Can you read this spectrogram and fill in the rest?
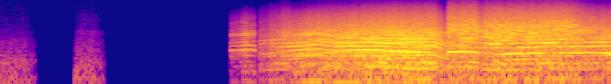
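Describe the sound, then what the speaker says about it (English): A race car in a sim racing game roars in after a quiet stretch, its engine note loud and sustained with shifting harmonic pitch as it closes and passes, preceded by two brief faint bursts. "I can hear a car there."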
